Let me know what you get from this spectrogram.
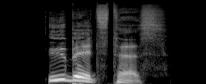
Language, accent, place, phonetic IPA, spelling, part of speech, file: German, Germany, Berlin, [ˈyːbl̩stəs], übelstes, adjective, De-übelstes.ogg
- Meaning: strong/mixed nominative/accusative neuter singular superlative degree of übel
